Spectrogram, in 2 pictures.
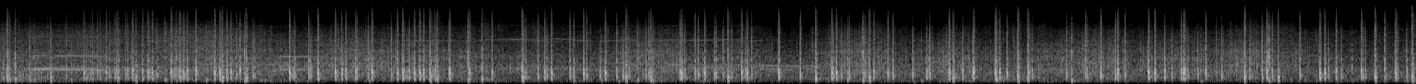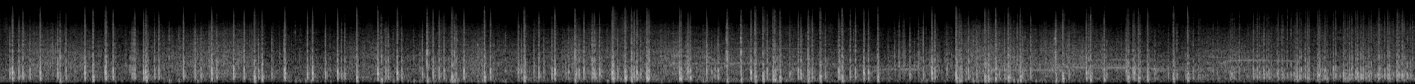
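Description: Fireworks going off in a dense, continuous crackle of many sharp bangs and pops, with a few short whistling glides.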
